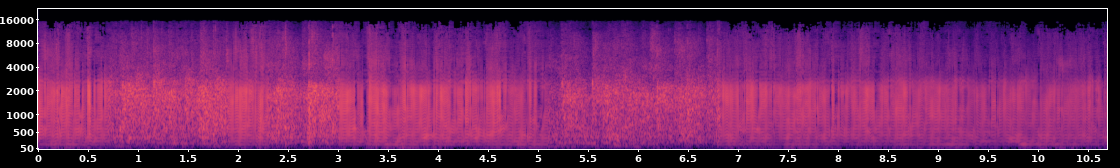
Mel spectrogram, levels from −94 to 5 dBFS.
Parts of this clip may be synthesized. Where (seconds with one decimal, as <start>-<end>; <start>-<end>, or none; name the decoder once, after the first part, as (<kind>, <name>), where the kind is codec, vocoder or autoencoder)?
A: 0.0-0.7 (vocoder, BigVGAN v2); 1.9-2.3; 3.0-5.1; 6.8-10.7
